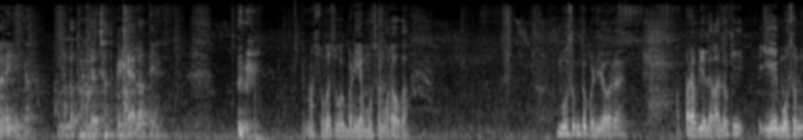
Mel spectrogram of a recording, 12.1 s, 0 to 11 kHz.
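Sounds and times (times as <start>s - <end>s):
bird calling: 5.8s - 11.5s.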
